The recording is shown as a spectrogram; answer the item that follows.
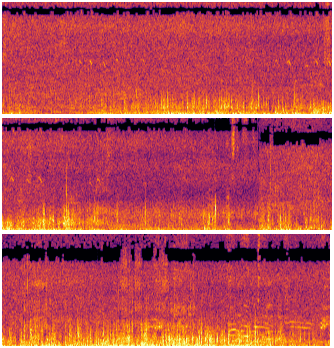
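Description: Strong wind buffeting the microphone: a loud, rushing rumble that swells and eases, loudest near the end.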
